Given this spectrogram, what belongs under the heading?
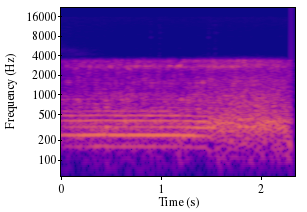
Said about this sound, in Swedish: Ja, 1300 varv i tomgång. Man hör, ja, jävlar vad fint han går.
